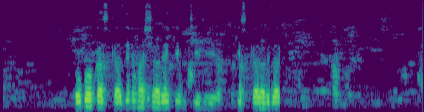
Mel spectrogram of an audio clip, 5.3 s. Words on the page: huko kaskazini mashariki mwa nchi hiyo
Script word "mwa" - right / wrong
wrong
